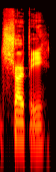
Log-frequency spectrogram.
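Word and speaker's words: SHARPpy: this specific uh program which is called sharpie or sharp i depending on your preference for pronunciation if you take a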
